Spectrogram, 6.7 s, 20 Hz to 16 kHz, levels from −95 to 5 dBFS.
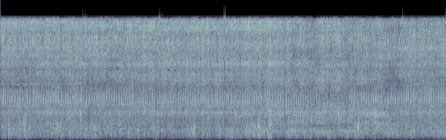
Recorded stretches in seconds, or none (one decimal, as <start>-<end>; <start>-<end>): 0.0-0.5; 1.1-3.4; 5.7-6.7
